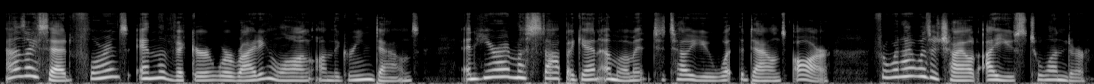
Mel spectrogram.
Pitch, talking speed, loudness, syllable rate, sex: 230 Hz, 215 wpm, -19 LUFS, 5.1 syllables/s, female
